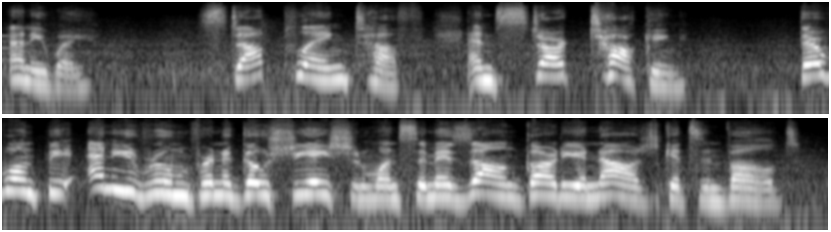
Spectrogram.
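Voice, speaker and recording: A woman's voice: high-pitched, expressive, moderate pace, bright, forceful tone, a little hiss or hum. An actress playing a confident, poised young woman who leads a syndicate in a video game. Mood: stern. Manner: poised, assertive. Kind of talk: video game character acting.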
